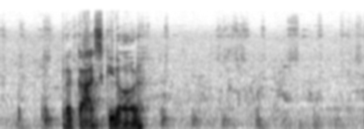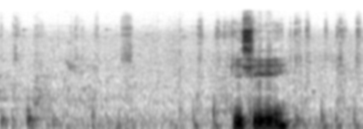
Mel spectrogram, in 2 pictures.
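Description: Chalk tapping and scraping across a classroom board during a physics lesson, a run of short scratchy strokes in quick bursts, with a teacher speaking in Hindi at the start and again near the end.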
